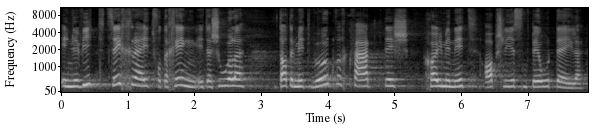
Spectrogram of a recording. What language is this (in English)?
Swiss German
